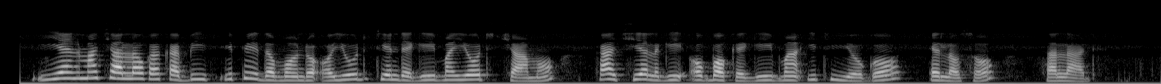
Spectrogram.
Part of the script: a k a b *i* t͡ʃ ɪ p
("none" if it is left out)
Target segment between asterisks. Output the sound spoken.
i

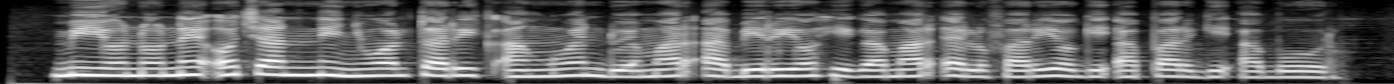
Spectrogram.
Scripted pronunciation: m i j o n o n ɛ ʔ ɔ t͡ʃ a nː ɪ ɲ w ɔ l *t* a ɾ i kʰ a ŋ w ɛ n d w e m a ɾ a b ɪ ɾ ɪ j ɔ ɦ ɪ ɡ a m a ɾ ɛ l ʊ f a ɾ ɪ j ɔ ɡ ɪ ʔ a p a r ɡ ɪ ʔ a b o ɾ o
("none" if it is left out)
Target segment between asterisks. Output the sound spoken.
t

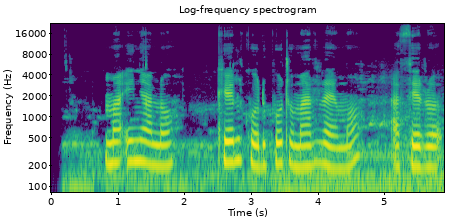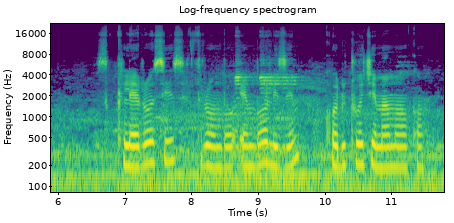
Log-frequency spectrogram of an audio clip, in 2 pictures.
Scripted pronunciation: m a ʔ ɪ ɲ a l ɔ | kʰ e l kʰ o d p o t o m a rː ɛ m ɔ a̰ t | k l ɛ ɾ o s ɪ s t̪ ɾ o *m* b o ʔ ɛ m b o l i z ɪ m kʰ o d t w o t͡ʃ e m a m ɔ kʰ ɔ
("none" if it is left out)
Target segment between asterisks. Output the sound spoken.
m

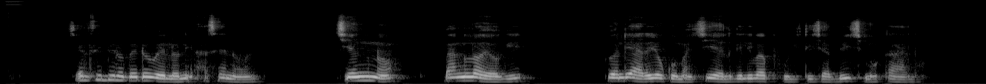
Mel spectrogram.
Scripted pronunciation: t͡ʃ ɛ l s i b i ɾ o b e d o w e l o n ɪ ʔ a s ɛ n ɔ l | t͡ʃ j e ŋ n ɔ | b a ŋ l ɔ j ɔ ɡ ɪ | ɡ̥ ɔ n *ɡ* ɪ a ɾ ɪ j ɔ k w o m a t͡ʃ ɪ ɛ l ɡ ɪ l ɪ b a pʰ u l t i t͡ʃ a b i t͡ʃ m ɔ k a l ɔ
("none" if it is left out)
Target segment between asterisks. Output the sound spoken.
d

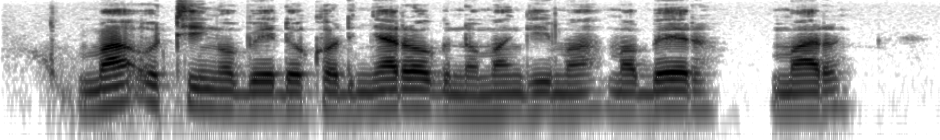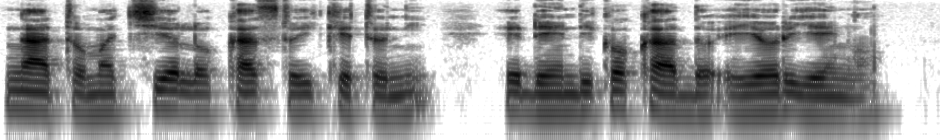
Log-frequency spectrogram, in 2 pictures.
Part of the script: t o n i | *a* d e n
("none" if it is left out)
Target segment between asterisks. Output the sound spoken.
e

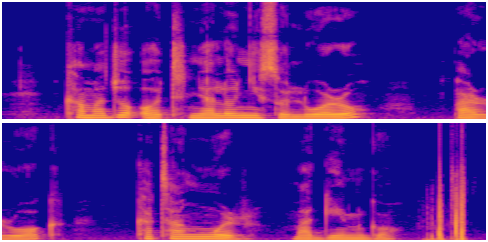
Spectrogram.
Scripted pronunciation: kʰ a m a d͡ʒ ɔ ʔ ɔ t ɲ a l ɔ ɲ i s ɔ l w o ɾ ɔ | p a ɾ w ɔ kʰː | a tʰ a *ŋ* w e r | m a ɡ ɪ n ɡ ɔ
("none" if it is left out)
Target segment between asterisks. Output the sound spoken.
ŋ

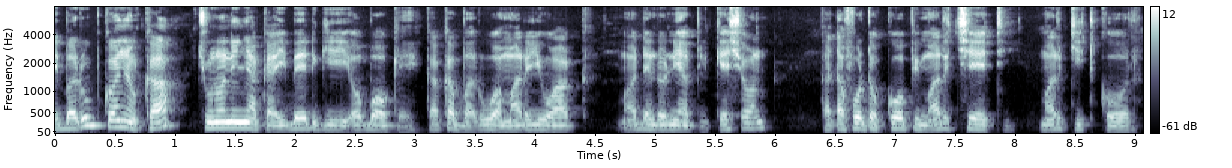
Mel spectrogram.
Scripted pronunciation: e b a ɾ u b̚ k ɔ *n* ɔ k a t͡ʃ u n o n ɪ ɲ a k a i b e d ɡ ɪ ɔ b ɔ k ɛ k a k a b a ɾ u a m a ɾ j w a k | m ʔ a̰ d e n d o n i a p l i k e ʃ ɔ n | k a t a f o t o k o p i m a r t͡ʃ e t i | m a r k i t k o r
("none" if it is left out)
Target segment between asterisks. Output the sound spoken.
ɲ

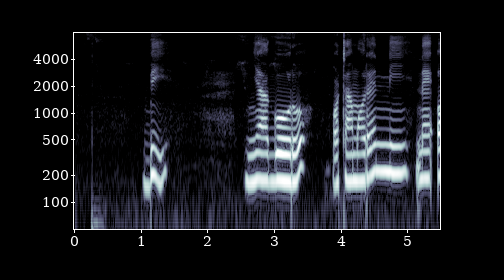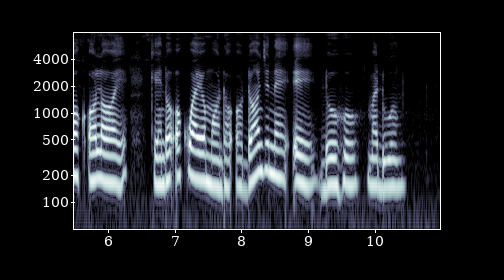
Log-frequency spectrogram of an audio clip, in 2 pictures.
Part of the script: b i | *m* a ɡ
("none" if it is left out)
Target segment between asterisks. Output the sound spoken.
ɲ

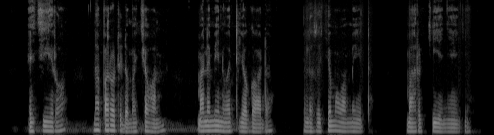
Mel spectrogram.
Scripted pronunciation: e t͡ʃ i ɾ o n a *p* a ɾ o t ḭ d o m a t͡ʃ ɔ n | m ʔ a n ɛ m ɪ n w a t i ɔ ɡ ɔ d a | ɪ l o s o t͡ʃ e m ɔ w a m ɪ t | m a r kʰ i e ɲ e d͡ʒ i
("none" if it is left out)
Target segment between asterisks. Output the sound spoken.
p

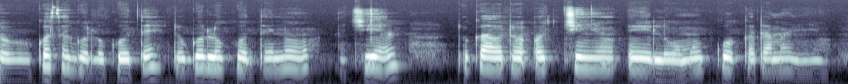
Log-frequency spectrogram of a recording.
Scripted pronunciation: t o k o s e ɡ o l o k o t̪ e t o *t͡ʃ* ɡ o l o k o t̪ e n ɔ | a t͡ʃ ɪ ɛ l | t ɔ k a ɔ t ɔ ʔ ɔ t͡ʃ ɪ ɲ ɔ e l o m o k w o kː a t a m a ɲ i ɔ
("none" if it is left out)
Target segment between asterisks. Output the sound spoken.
none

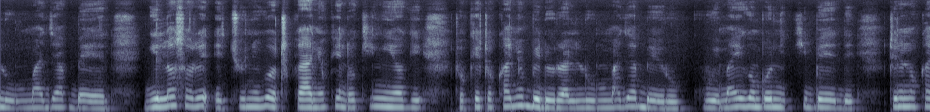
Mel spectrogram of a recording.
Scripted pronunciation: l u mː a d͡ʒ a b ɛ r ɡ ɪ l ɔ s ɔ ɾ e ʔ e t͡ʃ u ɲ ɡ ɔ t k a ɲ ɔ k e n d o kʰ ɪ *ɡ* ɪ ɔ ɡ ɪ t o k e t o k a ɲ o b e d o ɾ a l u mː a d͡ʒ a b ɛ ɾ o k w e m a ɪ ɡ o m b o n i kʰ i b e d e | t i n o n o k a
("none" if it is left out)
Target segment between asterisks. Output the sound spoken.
ŋ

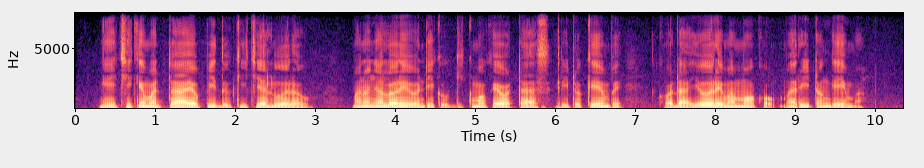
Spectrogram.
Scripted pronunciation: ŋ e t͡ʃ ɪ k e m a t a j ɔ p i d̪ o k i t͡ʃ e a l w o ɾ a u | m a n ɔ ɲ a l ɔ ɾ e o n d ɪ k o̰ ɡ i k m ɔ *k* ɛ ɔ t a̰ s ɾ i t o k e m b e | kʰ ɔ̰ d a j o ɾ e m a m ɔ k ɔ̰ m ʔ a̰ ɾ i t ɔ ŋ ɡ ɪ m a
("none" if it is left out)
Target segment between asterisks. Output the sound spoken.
k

